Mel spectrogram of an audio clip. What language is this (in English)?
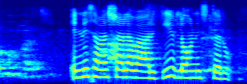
Telugu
